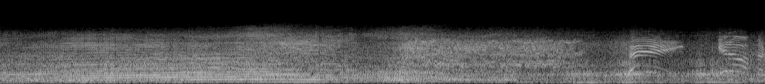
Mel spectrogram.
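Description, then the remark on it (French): Several loud motorcycle engines drone and rev steadily at a motorcycle race in a film scene where about forty young men in black leather jackets, led by Marlon Brando's character, invade the track, with rising whines near the end and voices mixed in. “une quarantaine de jeunes vêtus de blousons de cuir noir, marqués d'une tête de mort, menés par un leader charismatique, Brando, déboulent dans une course de moto et envahissent la piste pour y semer la pagaille.”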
